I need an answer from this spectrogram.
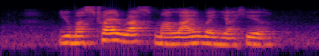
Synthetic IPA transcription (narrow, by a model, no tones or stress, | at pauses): jumastʰɹajɹasmalaɪwɛ̃njuahiə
